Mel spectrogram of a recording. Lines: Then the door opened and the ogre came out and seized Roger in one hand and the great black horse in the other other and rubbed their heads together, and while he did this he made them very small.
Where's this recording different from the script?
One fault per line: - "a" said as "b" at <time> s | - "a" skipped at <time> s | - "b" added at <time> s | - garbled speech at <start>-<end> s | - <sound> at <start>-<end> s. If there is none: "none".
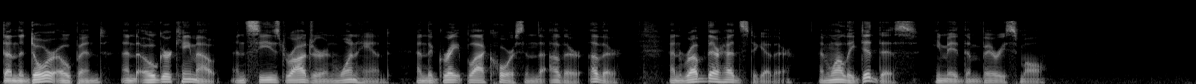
none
